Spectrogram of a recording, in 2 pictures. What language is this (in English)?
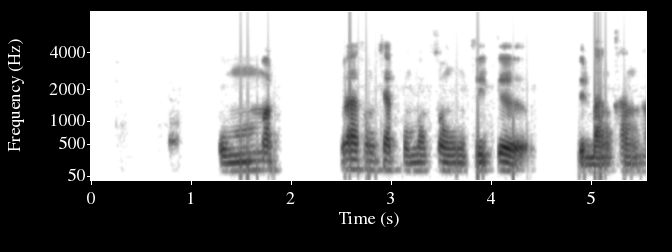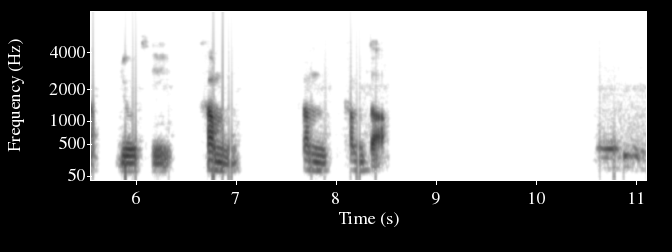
Thai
